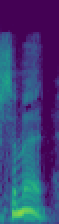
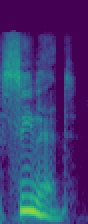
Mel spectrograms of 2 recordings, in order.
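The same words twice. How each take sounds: First: It is said the Northern way. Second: It is said the Southern way.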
